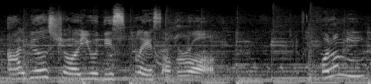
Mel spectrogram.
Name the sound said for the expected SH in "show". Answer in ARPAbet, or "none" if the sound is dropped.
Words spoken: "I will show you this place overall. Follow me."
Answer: SH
